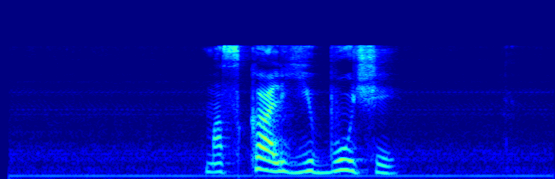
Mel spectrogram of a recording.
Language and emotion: Russian, angry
